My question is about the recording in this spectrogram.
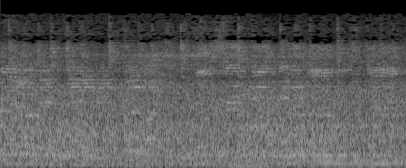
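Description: Background music playing over a steady wash of road traffic noise.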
